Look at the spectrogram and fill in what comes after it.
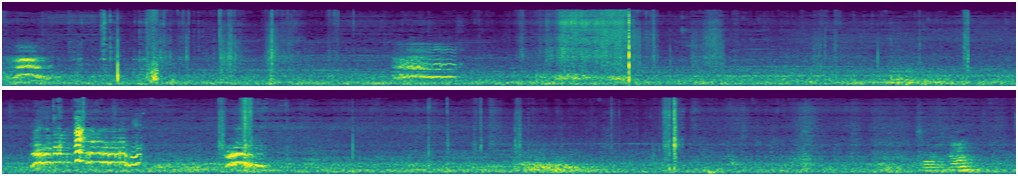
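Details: Two house cats, a one-year-old and a three-month-old kitten, play-fighting indoors, the play turning rough as the older cat grows angry. Scattered short yowls and whining cries in bursts amid scuffling and knocks.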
